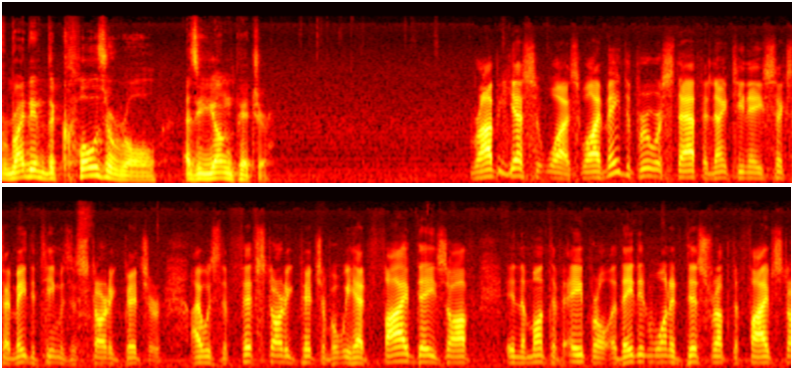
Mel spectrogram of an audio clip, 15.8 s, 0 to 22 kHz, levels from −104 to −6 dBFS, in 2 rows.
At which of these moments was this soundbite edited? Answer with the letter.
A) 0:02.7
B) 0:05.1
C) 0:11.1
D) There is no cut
D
